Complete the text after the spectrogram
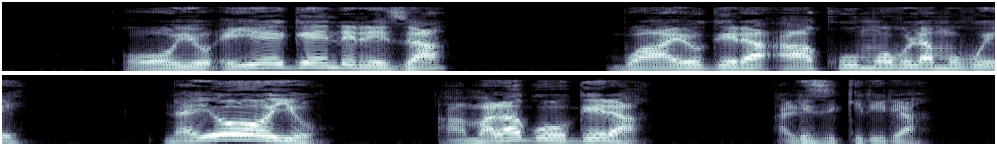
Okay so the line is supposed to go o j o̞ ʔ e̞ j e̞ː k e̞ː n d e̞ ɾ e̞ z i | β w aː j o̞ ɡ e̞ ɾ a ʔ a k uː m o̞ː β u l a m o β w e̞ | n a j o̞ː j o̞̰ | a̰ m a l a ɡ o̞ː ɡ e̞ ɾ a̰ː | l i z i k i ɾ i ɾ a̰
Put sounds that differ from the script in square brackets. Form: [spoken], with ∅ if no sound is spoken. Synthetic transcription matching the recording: o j o̞ ʔ e̞ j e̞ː [ɡ] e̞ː n d e̞ ɾ e̞ z [a] | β w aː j o̞ ɡ e̞ ɾ a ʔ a k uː m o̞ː β u l a m [u] β w e̞ | n a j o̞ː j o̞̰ | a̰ m a l a ɡ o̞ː ɡ e̞ ɾ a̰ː | l i z i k i ɾ i ɾ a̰

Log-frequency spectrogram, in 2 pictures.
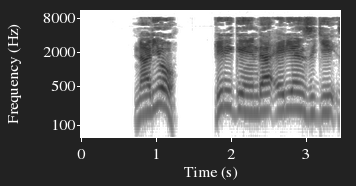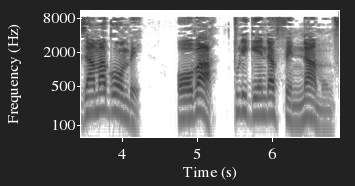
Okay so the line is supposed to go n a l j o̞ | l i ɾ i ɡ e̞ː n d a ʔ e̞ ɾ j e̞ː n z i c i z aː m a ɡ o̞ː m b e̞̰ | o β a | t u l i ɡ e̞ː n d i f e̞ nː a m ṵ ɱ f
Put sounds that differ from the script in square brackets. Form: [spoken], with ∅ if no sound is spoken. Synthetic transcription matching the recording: n a l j o̞ | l i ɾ i ɡ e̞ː n d a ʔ e̞ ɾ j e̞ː n z i [ɟ] i z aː m a ɡ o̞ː m b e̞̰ | o β a | t u l i ɡ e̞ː n d [a] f e̞ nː a m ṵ ɱ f

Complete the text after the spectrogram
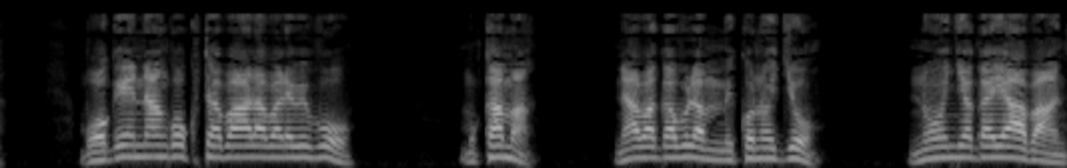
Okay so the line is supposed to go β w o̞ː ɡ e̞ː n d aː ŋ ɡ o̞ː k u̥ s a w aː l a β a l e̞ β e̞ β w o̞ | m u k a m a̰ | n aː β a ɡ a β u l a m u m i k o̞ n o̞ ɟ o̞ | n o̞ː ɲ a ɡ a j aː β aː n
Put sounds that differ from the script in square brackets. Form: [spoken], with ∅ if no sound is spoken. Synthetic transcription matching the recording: β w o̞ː ɡ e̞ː n d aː ŋ ɡ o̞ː k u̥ [t] a [β] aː l a β a l e̞ β e̞ β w o̞ | m u k a m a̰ | n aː β a ɡ a β u l a m u m i k o̞ n o̞ ɟ o̞ | n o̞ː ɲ a ɡ a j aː β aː n

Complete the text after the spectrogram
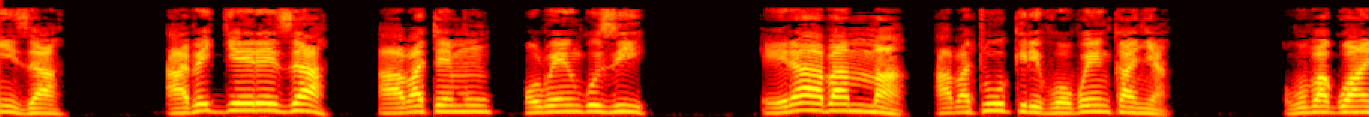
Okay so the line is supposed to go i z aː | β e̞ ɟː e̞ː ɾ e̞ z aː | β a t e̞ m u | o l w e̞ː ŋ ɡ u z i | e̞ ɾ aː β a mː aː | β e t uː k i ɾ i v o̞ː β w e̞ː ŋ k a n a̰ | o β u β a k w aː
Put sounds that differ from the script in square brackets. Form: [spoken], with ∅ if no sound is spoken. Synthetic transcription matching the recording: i z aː | β e̞ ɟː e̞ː ɾ e̞ z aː | β a t e̞ m u | o l w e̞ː ŋ ɡ u z i | e̞ ɾ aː β a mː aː | β [a] t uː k i ɾ i v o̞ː β w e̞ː ŋ k a [ɲ] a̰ | o β u β a [ɡ] w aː

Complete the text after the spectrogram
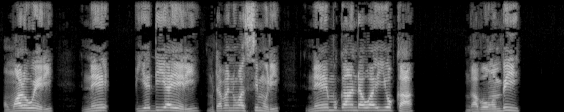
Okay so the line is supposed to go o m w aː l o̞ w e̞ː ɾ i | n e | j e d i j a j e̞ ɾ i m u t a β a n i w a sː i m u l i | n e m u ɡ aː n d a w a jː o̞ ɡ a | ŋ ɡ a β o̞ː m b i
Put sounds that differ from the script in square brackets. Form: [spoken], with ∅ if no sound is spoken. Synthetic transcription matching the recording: o m w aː l o̞ w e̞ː ɾ i | n e | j e d i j a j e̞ ɾ i m u t a β a n i w a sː i m u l i | n e m u ɡ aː n d a w a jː o̞ [k] a | ŋ ɡ a β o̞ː m b i

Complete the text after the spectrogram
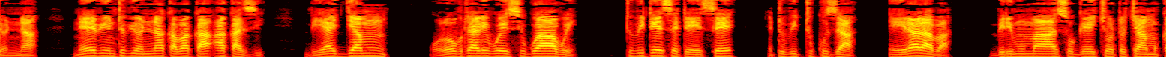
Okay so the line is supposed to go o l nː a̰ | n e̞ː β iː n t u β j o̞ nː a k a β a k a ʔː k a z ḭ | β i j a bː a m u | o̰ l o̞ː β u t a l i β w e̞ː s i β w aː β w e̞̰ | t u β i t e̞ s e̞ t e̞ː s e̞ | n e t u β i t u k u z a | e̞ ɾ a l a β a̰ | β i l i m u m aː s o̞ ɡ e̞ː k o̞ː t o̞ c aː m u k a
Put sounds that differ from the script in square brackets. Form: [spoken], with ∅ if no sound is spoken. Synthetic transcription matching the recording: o [∅] nː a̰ | n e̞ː β iː n t u β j o̞ nː a k a β a k a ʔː k a z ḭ | β i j a [ɟː] a m u | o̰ l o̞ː β u t a l i β w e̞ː s i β w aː β w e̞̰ | t u β i t e̞ s e̞ t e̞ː s e̞ | n e t u β i t u k u z a | e̞ ɾ a l a β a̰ | β i [ɾ] i m u m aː s o̞ ɡ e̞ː [c] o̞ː t o̞ c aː m u k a

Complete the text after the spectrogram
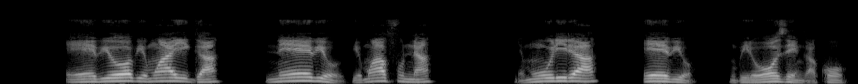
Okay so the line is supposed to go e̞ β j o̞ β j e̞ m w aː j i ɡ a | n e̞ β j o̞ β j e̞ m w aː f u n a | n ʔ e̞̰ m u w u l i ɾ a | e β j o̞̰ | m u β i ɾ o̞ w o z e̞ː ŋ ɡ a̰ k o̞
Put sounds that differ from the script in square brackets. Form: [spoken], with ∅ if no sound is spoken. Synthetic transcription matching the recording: e̞ β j o̞ β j e̞ m w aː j i ɡ a | n e̞ β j o̞ β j e̞ m w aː f u n a | n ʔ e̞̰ m u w u l i ɾ a | e β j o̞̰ | m u β i ɾ o̞ w o z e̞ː ŋ ɡ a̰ k o̞

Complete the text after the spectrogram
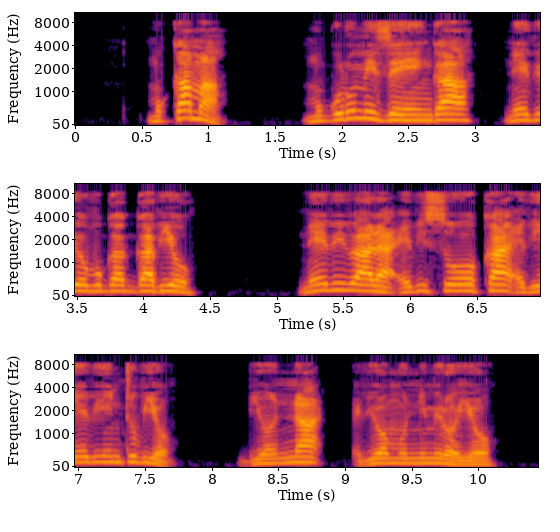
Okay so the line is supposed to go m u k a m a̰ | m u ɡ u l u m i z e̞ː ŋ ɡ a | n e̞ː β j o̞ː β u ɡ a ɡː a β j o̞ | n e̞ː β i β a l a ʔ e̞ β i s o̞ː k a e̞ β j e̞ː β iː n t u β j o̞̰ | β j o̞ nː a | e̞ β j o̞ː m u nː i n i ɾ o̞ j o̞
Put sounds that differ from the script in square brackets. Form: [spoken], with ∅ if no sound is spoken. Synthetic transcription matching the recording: m u k a m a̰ | m u ɡ u l u m i z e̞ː ŋ ɡ a | n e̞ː β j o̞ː β u ɡ a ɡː a β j o̞ | n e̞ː β i β a l a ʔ e̞ β i s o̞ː k a e̞ β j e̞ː β iː n t u β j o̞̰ | β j o̞ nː a | e̞ β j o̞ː m u nː i [m] i ɾ o̞ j o̞

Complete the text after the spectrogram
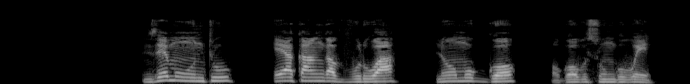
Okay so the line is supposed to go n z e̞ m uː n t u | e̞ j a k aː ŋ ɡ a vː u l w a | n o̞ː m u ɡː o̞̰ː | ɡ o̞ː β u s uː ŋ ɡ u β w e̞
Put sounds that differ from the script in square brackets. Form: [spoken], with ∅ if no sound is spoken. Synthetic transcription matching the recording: n z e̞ m uː n t u | e̞ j a k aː ŋ ɡ a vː u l w a | n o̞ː m u ɡː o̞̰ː | ɡ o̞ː β u s uː ŋ ɡ u β w e̞

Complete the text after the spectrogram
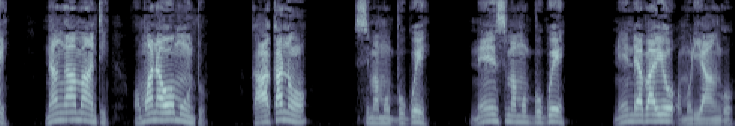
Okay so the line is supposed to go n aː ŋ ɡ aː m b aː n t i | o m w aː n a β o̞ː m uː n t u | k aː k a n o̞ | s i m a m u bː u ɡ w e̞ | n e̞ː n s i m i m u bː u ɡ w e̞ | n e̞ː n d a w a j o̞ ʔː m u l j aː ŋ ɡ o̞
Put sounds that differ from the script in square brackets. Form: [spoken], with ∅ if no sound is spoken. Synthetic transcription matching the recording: n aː ŋ ɡ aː m b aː n t i | o m w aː n a [w] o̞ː m uː n t u | k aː k a n o̞ | s i m a m u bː u ɡ w e̞ | n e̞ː n s i m [a] m u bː u ɡ w e̞ | n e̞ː n d a [β] a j o̞ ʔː m u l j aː ŋ ɡ o̞

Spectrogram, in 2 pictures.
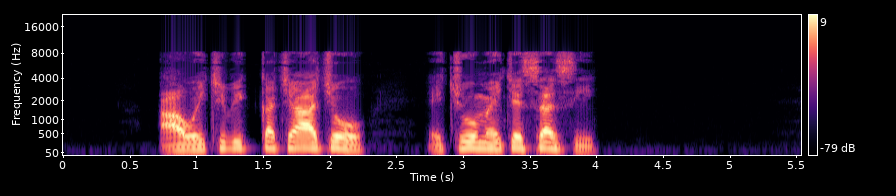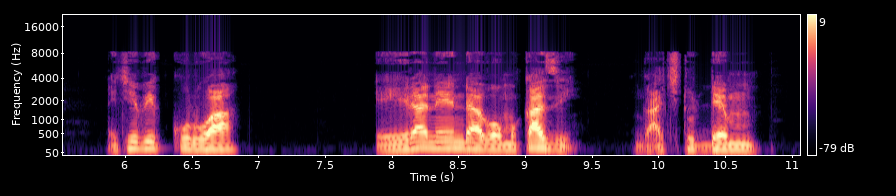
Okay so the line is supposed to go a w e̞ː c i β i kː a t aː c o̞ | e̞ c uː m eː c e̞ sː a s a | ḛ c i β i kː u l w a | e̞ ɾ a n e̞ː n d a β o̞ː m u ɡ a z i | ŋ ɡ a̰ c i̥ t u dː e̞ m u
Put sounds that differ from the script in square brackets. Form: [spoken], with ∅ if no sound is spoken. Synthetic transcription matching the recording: a w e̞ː c i β i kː a [c] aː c o̞ | e̞ c uː m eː c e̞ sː a s [i] | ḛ c i β i kː u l w a | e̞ ɾ a n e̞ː n d a β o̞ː m u [k] a z i | ŋ ɡ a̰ c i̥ t u dː e̞ m u

